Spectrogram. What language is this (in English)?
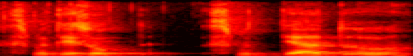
Sanskrit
